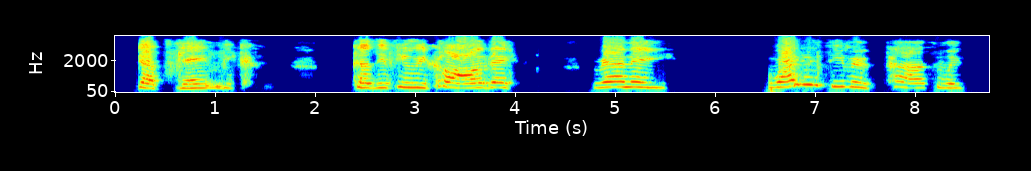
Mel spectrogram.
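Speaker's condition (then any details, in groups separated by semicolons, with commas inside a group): Cerebral palsy; no pitch control, may be hard to understand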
